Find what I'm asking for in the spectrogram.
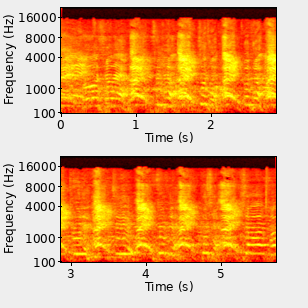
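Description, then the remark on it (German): A group of male hosts at a Japanese host club perform a champagne call (Champankuru). They chant loudly in unison in a rhythmic call-and-response with repeated shouted phrases and cheers, dancing and clapping their hands. The chanting is energetic and continuous throughout. “So als wäre plötzlich ein Schalter umgelegt, rauscht eine ganze Gruppe von Hosts aus allen Ecken herbei und tänzelt, klatscht in die Hände.”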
